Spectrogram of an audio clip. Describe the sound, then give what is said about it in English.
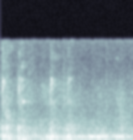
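A train rolls through a busy station with many tracks, a steady, loud rumble of wheels and carriages with faint clickety-clack running throughout, and no voices. “That's our train going in the other direction.”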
